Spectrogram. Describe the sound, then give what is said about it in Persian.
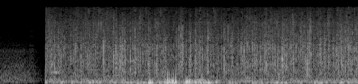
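Heavy rain pours steadily onto a hard surface in the US state of South Carolina, a dense hiss full of splattering drops that cuts in abruptly after a brief near-silent moment, with a faint low rumble underneath. “فرماندار کارولینای جنوبی میگوید که بارش باران های سنگین در این ایالت در دهه های اخیر بی سابقه بوده.”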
